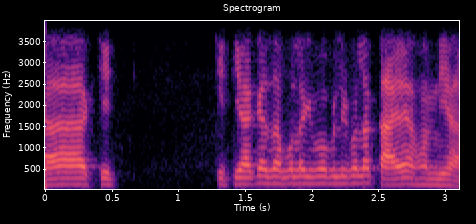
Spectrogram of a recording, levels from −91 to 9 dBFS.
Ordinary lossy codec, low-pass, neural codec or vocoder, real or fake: Opus, 32 kbps; 3.6 kHz; none; real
